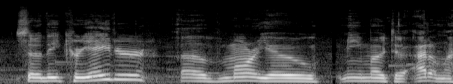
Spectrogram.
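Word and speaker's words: Shigeru Miyamoto: have been awesome so the creator of Mario mimoto I don't know how to say his name hey Bob how do you say his name shagu mamoto heard about this and liked it so it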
